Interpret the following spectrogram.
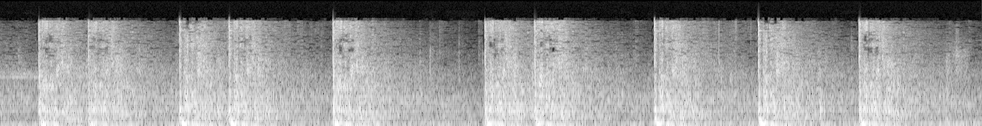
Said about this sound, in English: Now I have a gun.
